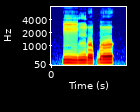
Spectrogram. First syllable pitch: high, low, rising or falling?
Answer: low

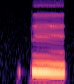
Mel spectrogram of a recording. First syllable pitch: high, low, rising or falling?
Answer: falling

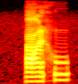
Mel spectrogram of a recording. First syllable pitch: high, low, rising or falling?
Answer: low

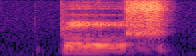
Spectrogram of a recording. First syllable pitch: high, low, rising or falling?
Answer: falling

